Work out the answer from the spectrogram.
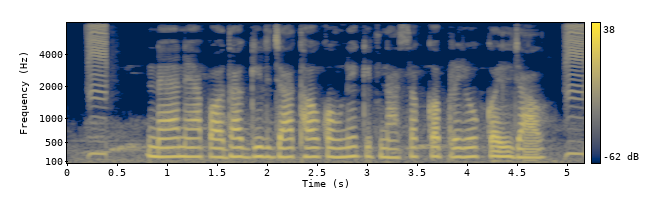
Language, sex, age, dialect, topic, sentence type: Bhojpuri, female, 18-24, Western, agriculture, question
